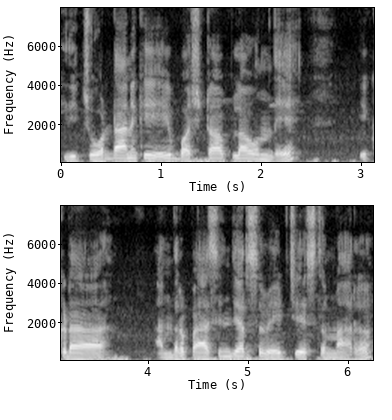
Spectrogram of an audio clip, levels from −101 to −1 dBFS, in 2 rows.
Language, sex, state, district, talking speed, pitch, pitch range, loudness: Telugu, male, Andhra Pradesh, Manyam, 105 wpm, 120 Hz, 110-130 Hz, -16 LUFS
